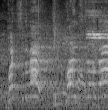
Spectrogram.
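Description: Voices in a large gym shouting short, high-pitched calls over and over, about four in two seconds, with a couple of sharp knocks between them.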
